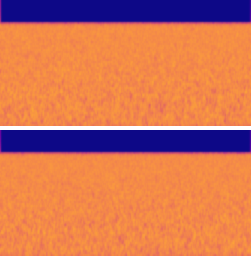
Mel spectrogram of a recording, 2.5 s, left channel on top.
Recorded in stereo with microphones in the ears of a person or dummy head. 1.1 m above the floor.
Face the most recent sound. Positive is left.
No sound to turn to.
